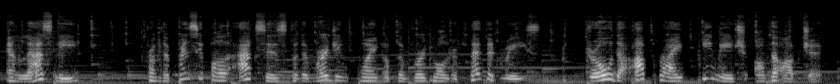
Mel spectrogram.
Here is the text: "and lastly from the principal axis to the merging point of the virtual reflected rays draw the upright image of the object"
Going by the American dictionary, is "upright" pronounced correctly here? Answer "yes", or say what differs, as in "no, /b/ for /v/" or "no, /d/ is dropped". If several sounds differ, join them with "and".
yes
